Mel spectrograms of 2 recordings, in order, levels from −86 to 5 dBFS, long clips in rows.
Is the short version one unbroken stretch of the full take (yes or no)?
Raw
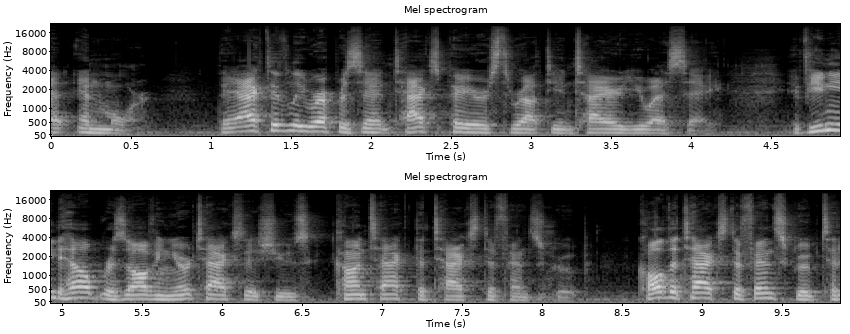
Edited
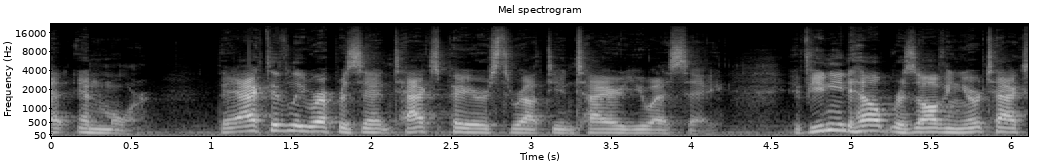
yes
